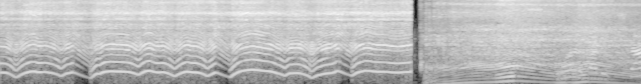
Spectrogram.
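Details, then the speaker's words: Chainsaw two-stroke after a crankshaft rebuild, just started: buzzes fast and surges rather than settling low; idle sits a little high because the rebuilt crank turns stiffly, probably needing a few temperature cycles to seat the bearings. "yeah it's running it's idling it's idling a little high but that's because the crank turned so hard in idle it probably needs a few temperature cycles to get the bearings really seated"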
